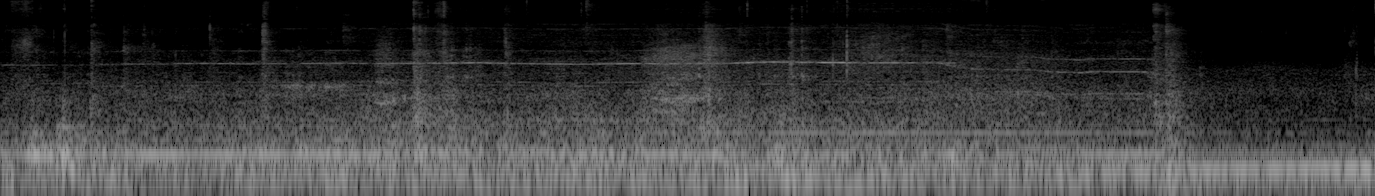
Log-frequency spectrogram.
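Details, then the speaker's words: Motorised garage door rumbling as it travels, with a thin steady squeal that shifts pitch near the end. The squeak comes from dry joints; the fix is spraying garage door lubricant on all the joints. "In this video, we are going to describe you how to avoid squawking sound in garage doors."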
